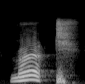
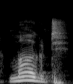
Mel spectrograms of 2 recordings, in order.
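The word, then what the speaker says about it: marked: মার্কড। এটির উচ্চারণ ডি না হয়ে ট হবে। মার্কড। আপনারা কিন্তু এভাবে উচ্চারণ করবেন না। যেটি ভুল উচ্চারণ সেটি হচ্ছে মার্গড। মার্গড। ডনা এখানে ট সাউন্ড হবে।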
